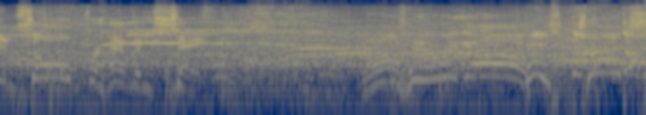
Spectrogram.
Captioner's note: crowd chatter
